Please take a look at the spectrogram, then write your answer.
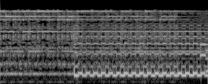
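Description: A steady electronic telephone ring tone, warbling rapidly between two pitches, sounds clearly and continuously as a radio program connects by phone to a guest from the Astronomy Society Novi Sad, with no voices present.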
